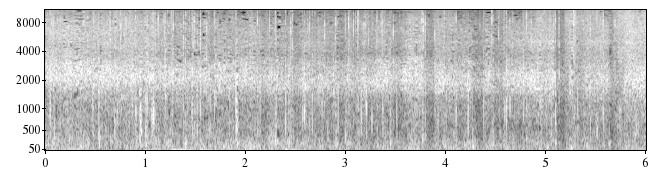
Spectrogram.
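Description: Heavy downpour: a dense, steady hiss of rain with many sharp ticks of drops, over a low rumble of travel on a wet road.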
